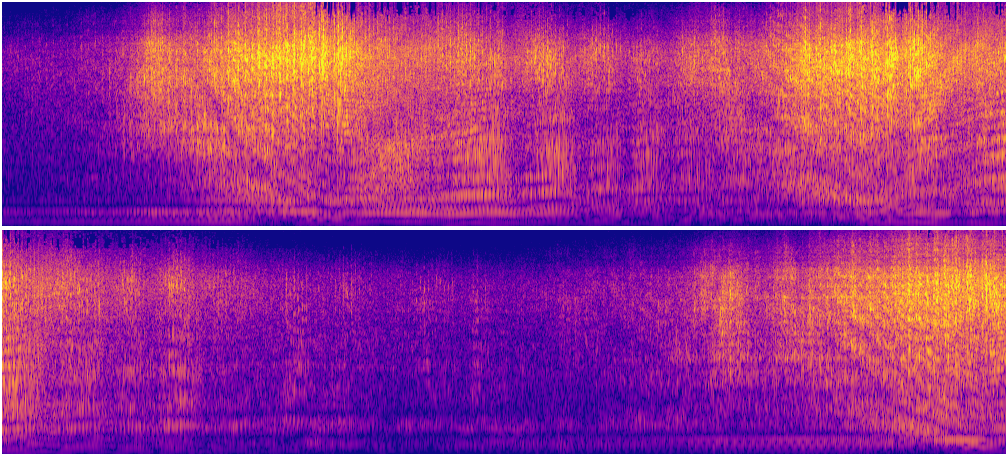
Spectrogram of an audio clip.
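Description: Several de Havilland Tiger Moth biplanes' four-cylinder Gipsy Major engines and propellers flying low past one after another. Three loud passes, about five seconds in, about thirteen seconds in and near the end, each with the engine note dropping in pitch as the aircraft goes by.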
